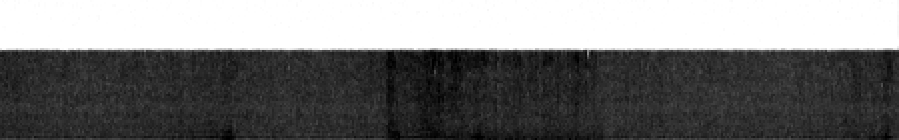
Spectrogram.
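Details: Stingless Melipona bees from Brazil, a handful being given sweet syrup, produce an even massed buzz; around four to six seconds a single nearer bee adds a steadier, slightly falling whine over the drone.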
